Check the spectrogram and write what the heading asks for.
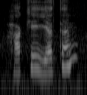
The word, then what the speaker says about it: Hakkı Yeten: Kı. Hakkı. Not ki. Kı. Hakkı.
